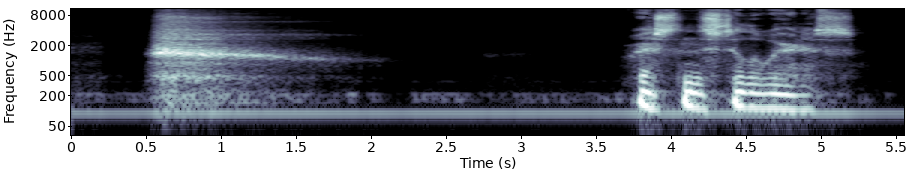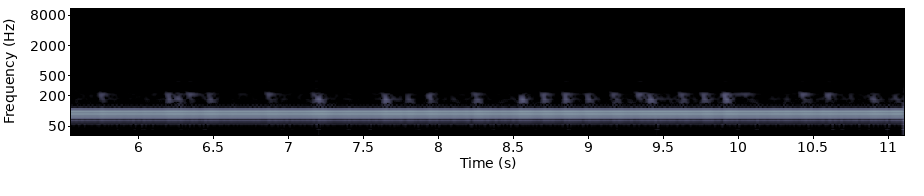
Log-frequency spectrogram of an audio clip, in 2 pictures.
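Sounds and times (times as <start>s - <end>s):
single long breath blown out forcefully: 0.5s - 1.8s
speech: 3.8s - 5.3s.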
